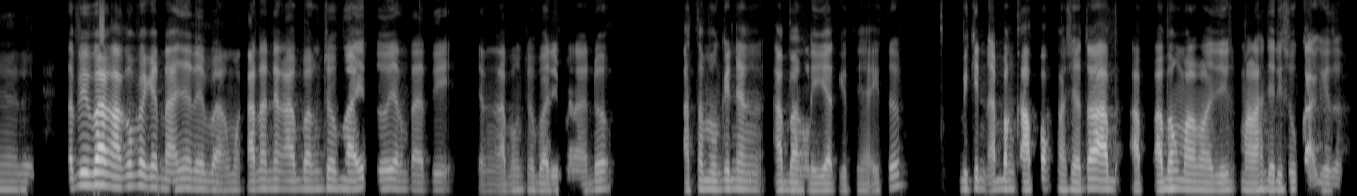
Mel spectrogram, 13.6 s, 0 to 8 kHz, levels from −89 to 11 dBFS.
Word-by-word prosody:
aduh 120 Hz, 0 st, -11 dB, 0.3 s
tapi 180 Hz, +6 st, +1 dB
Bang, 190 Hz, -1 st, +10 dB
aku 155 Hz, +1 st, +5 dB
pengen 155 Hz, -3 st, +1 dB
nanya 130 Hz, +2 st, +1 dB
deh 130 Hz, -1 st, -2 dB
Bang, 115 Hz, -2 st, -4 dB
makanan 120 Hz, +3 st, -2 dB
yang 135 Hz, -1 st, -2 dB
Abang, 130 Hz, +1 st, -2 dB
coba 135 Hz, -1 st, -2 dB
itu 145 Hz, -, -7 dB
yang 130 Hz, -2 st, -3 dB
tadi 120 Hz, +1 st, -7 dB, 0.3 s
yang 100 Hz, -, -13 dB
Abang, 100 Hz, +4 st, -7 dB
coba 110 Hz, 0 st, -6 dB
di 105 Hz, -, -4 dB
Manado, 105 Hz, +6 st, -6 dB, 0.7 s
atau 115 Hz, +4 st, -5 dB
mungkin 130 Hz, +1 st, -2 dB
yang 125 Hz, -1 st, -1 dB, 0.2 s
Abang, 115 Hz, -1 st, -1 dB
lihat 105 Hz, +1 st, -1 dB
gitu 105 Hz, -, -14 dB
ya 105 Hz, -1 st, -9 dB
itu 150 Hz, +10 st, -6 dB, 0.6 s
bikin 130 Hz, +2 st, -4 dB
Abang, 125 Hz, +1 st, 0 dB
kapok 115 Hz, +4 st, +3 dB
atau -, -, -17 dB
gak -, -, -8 dB
sih -, -, +2 dB
atau 140 Hz, +4 st, +5 dB
ab 130 Hz, -2 st, +8 dB, 0.2 s
ab -, -, -2 dB
Abang, 130 Hz, +4 st, +3 dB
malah 120 Hz, -1 st, +3 dB
malah 115 Hz, -1 st, 0 dB
jadi 115 Hz, +1 st, -2 dB
malah 110 Hz, -1 st, +2 dB
jadi 115 Hz, -1 st, -2 dB
suka 125 Hz, 0 st, -2 dB
gitu? 100 Hz, -2 st, -7 dB
120 Hz, 200 wpm, -25 LUFS, 110-135 Hz, 0.7 s, Bang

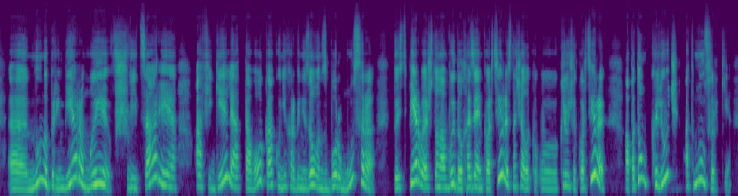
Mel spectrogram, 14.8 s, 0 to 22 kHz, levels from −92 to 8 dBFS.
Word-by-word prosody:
Э, 170 Hz, -1 st, 0 dB
ну, 205 Hz, -, 0 dB
например, 255 Hz, -, +1 dB
мы 250 Hz, -, +3 dB
в -, -, -9 dB
Швейцарии 230 Hz, -, -1 dB, 0.3 s
офигели 220 Hz, -, -1 dB
от 205 Hz, -2 st, 0 dB
того, 195 Hz, -, -1 dB
как 240 Hz, -4 st, -1 dB
у -, -, -4 dB
них 220 Hz, +4 st, -8 dB
организован 195 Hz, +2 st, 0 dB
сбор 200 Hz, +6 st, -1 dB
мусора. 290 Hz, -, -1 dB, 0.3 s
То 195 Hz, -, -3 dB
есть 200 Hz, +1 st, -4 dB
1, 285 Hz, -9 st, +5 dB
что 210 Hz, +2 st, -3 dB
нам 200 Hz, -1 st, +1 dB
выдал 205 Hz, -7 st, +2 dB
хозяин 210 Hz, -1 st, +2 dB
квартиры- 195 Hz, -, +2 dB
сначала 210 Hz, -6 st, -2 dB
к -, -, -17 dB
у 170 Hz, -1 st, -9 dB
ключ 235 Hz, +2 st, -5 dB
от 175 Hz, -, -6 dB
квартиры, 190 Hz, -, +4 dB, 0.4 s
а -, -, +1 dB
потом 370 Hz, -5 st, -1 dB
ключ 385 Hz, -, 0 dB
от 245 Hz, -, -5 dB
мусорки, 270 Hz, -, -3 dB
215 Hz, 140 wpm, -23 LUFS, 185-275 Hz, 0.4 s, 1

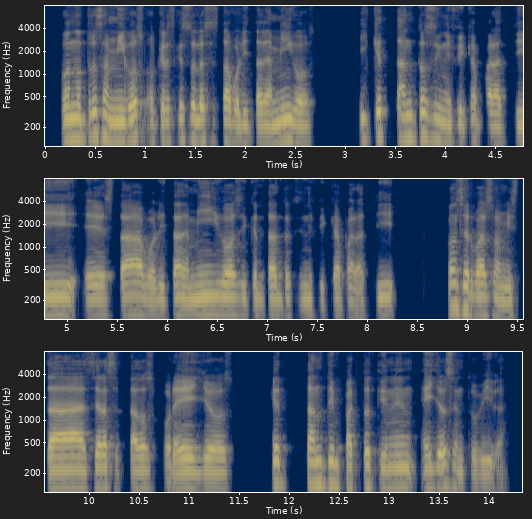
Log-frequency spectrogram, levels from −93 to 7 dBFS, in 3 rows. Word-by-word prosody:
con 125 Hz, +2 st, +4 dB
otros 145 Hz, +5 st, +1 dB
amigos, 125 Hz, +1 st, +3 dB
o 115 Hz, -, -6 dB
crees 115 Hz, +1 st, -3 dB
que 130 Hz, -, -3 dB
solo 130 Hz, 0 st, +2 dB
es 125 Hz, -, -10 dB
esta 120 Hz, 0 st, +1 dB
bolita 105 Hz, -3 st, 0 dB
de 105 Hz, -, +2 dB
amigos? 110 Hz, -1 st, +1 dB, 0.4 s
¿Y 130 Hz, -, -4 dB
qué 160 Hz, -, +2 dB
tanto 140 Hz, -1 st, -1 dB
significa 115 Hz, -6 st, -3 dB
para 105 Hz, -2 st, 0 dB
ti 110 Hz, 0 st, -1 dB
esta 105 Hz, +2 st, +1 dB
bolita 100 Hz, 0 st, -1 dB
de 105 Hz, -, 0 dB
amigos, 110 Hz, +1 st, +1 dB
y 105 Hz, -, -6 dB
qué 105 Hz, -, -5 dB
tanto 105 Hz, 0 st, -2 dB
significa 105 Hz, 0 st, -7 dB
para 90 Hz, -, -4 dB
ti 110 Hz, +3 st, -6 dB, 0.5 s
conservar 150 Hz, -10 st, +2 dB
su 110 Hz, -1 st, -4 dB
amistad, 110 Hz, +3 st, +5 dB
ser 120 Hz, +1 st, +3 dB
aceptados 110 Hz, -1 st, -1 dB
por 90 Hz, -4 st, -4 dB
ellos? 105 Hz, 0 st, +2 dB, 0.3 s
¿Qué 145 Hz, -1 st, 0 dB, 0.2 s
tanto 140 Hz, 0 st, +2 dB
impacto 125 Hz, -1 st, -1 dB
tienen 120 Hz, 0 st, -3 dB
ellos 120 Hz, +3 st, 0 dB
en 105 Hz, -4 st, -6 dB
tu 100 Hz, -1 st, -9 dB
vida? 95 Hz, 0 st, -7 dB
110 Hz, 180 wpm, -24 LUFS, 105-125 Hz, 0.5 s, amistad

